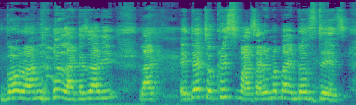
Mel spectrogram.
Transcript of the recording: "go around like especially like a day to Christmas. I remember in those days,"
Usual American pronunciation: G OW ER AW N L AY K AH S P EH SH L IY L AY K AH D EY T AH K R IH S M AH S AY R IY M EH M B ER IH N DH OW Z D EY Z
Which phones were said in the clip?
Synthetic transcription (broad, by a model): G OW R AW N L AY K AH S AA L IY L AY K AH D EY T AH K R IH S M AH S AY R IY M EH M B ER IH N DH OW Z D EY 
